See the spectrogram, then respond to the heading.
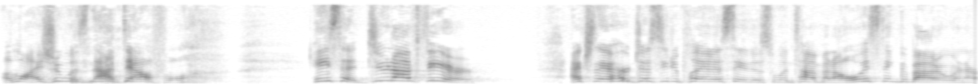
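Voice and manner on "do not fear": higher, louder firm reassurance; firm command. Acted. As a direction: do not fear said loud and higher. Elijah's command repeated.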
